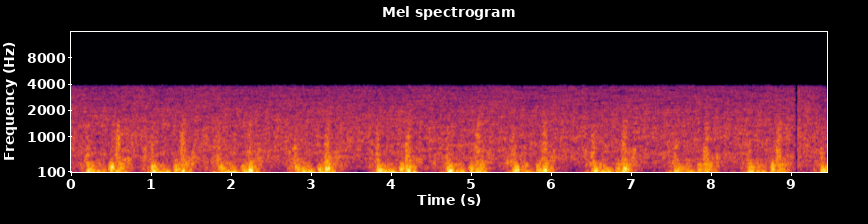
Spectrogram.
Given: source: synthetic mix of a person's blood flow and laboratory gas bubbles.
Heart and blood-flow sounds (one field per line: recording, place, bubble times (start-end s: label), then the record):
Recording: Doppler ultrasound of blood flow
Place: precordium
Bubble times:
4.14-4.25 s: bubbles
From the record:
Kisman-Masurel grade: 113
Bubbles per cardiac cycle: 1 to 2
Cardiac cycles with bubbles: 1 to 10%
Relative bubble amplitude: loud (0.450 to 0.775)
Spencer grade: 1 (occasional bubble signal discernible with the cardiac motion signal, with majority of cardiac periods free of bubbles)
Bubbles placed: anywhere in the cardiac cycle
